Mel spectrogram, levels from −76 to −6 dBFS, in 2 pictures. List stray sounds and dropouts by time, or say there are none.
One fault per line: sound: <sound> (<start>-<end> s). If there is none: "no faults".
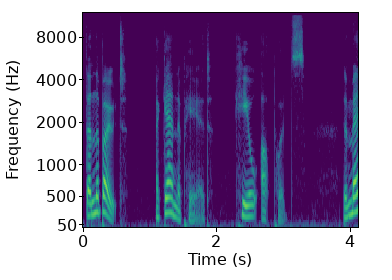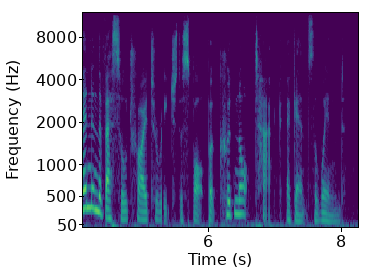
sound: dropout (5.3-5.3 s)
